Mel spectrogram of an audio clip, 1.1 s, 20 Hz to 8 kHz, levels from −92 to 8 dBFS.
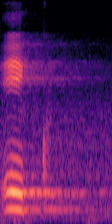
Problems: none marked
